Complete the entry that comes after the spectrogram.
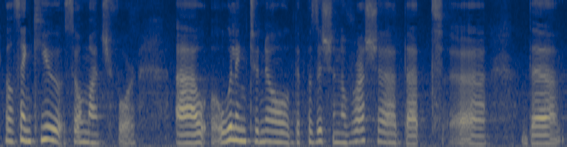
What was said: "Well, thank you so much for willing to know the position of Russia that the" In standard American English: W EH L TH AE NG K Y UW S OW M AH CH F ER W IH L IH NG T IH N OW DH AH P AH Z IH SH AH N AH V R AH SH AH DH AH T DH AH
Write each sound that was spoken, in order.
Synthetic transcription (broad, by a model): W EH L TH AE NG K Y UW S OW M AH CH F ER W IH L IH NG T IH N OW DH AH P AH Z IH SH AH N AH V R AH SH AH DH AH T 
